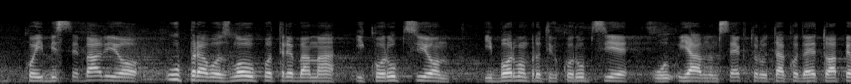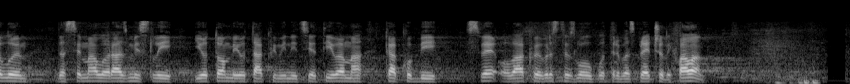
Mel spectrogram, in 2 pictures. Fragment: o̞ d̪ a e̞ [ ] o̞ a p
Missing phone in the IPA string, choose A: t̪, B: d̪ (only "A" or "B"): A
